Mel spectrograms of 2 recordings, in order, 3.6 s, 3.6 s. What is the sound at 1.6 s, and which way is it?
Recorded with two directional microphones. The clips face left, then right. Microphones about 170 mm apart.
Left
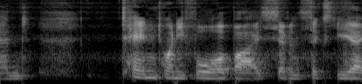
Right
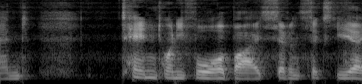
Speech, 25° right (ahead or behind).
